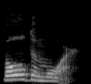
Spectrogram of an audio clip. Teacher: in the movie they say Voldemort with a T, but apparently the author J.K. Rowling has confirmed that the T is not pronounced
